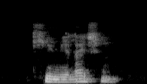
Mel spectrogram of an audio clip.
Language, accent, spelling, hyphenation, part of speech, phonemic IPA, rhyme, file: English, Southern England, cumulation, cu‧mu‧la‧tion, noun, /ˌkjuːm.jəˈleɪ.ʃən/, -eɪʃən, LL-Q1860 (eng)-cumulation.wav
- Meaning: 1. Synonym of accumulation 2. The effect of free trade agreements on the rules of origin in calculating importation tariffs, quotas, etc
